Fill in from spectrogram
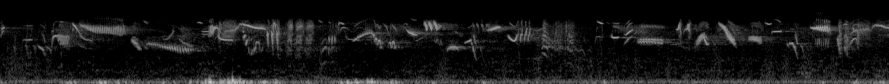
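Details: Male Blue Rock Thrush singing on 24 March 2019: a rapid, continuous run of varied whistled and warbled notes with upward and downward slurs, delivered in short bursts. A steady low rumble sits underneath.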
